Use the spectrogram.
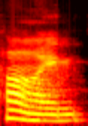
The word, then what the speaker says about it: thyme: in Thomas we have another homophone there time um which is the spice um or the seasoning and Thyme t-i-m-e are pronounced exactly the same and then sometimes we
